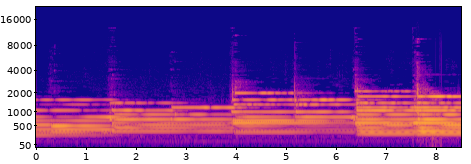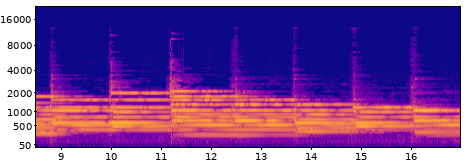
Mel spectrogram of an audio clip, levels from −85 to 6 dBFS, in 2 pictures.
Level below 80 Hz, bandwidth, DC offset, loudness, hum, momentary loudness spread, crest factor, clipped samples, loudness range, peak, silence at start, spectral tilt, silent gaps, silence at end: -70 dBFS; 10.5 kHz; under 0.1%; -15 LUFS; none; 11 LU; 14 dB; under 0.1%; 8 LU; 0 dBFS; 0 s; -5 dB/octave; none; 0 s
